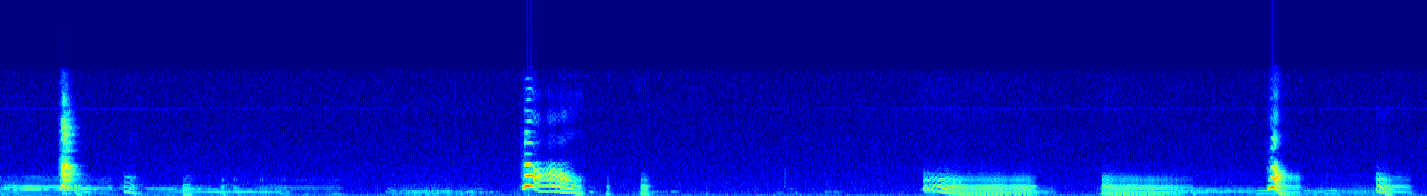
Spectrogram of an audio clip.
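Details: Two-week-old Hungarian Vizsla puppies whimper and squeal in thin, wavering cries with sharp yelps between.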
